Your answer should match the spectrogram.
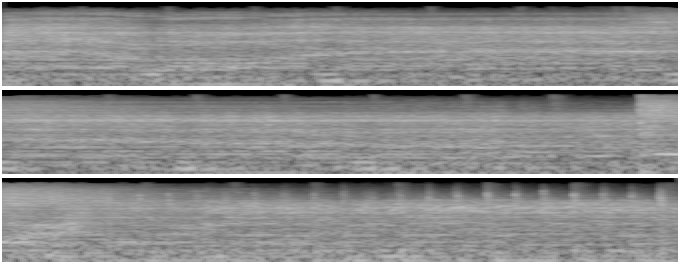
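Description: A heavy metal band playing live through a theatre PA, with distorted electric guitars, bass and drums. About six and a half seconds in, the band comes in harder, and fast regular cymbal strokes follow near the end.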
